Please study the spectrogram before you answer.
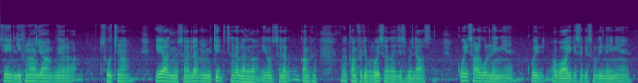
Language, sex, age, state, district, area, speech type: Dogri, male, 18-30, Jammu and Kashmir, Jammu, rural, spontaneous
